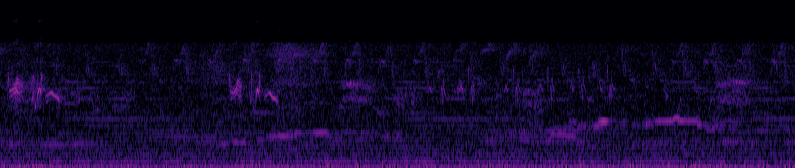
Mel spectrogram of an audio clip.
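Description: Small birds chirping faintly, with clusters of short high chirps near the start and about two and a half seconds in and a few brief whistled notes later, over a steady low hum and background noise.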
